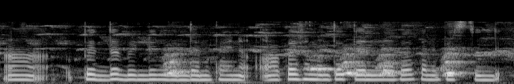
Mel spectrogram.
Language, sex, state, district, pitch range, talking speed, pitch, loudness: Telugu, female, Andhra Pradesh, Sri Satya Sai, 215-235 Hz, 115 wpm, 220 Hz, -17 LUFS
